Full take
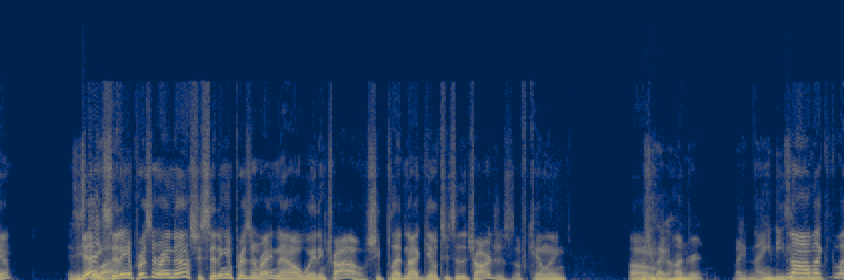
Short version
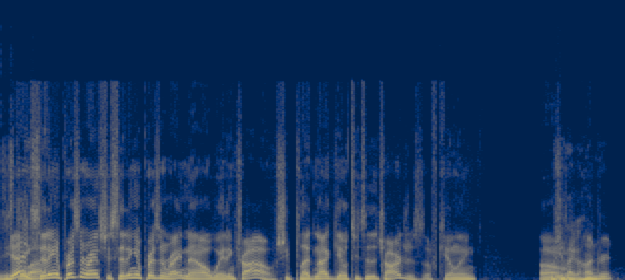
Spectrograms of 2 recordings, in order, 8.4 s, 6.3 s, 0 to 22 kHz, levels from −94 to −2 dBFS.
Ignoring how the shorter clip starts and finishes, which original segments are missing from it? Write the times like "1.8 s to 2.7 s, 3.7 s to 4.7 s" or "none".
1.7 s to 1.9 s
